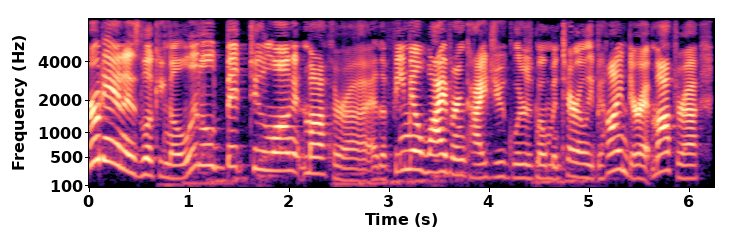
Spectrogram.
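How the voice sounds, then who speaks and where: A woman reads scripted fiction as the storyteller. Her voice is fairly high, with lively rises and falls across the narration. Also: a little fast.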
